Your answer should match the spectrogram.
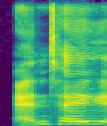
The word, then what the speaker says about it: Entei: Unless you're one of those crazy people who called it Entei and Suicune, Entei and Suicune are all pronounced how you think.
